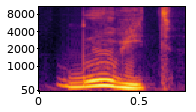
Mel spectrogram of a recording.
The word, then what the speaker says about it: Roubit: Su nombre es Rubit. Se escribe R-O-U-B-I-T.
